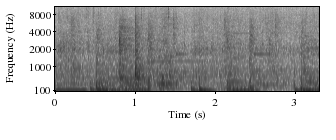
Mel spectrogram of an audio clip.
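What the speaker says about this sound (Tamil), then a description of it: "இதை நல்லா ஒரு நிமிஷம் மிக்ஸ் பண்ணுவோம் இந்த தேங்காயும் சேர்த்து." Chana dal sweet poli filling with grated coconut and ghee is stirred in a pan: repeated rhythmic scraping strokes over a steady close sizzle, with no voices.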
